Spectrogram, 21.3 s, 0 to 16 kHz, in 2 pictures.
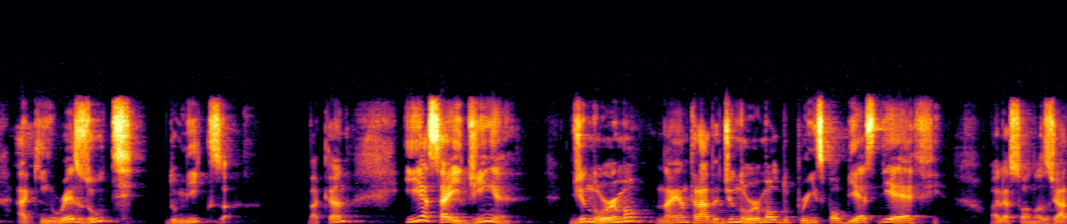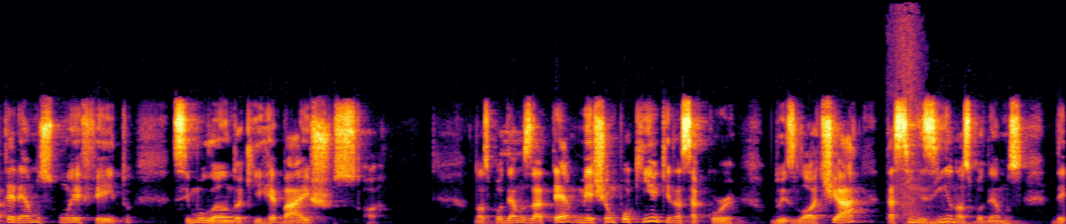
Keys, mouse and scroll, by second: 3.4-4.3 shift+middle drag, 4.3 click, 5.1-6.3 shift+middle drag, 6.3 click, 10.3 scroll up 1, 11.1 scroll down 2, 11.4-18.4 middle drag, 18.9 click.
